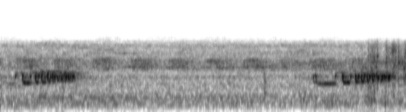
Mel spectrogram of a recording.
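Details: Green broadbill calling: a short rising note leading into a rapid, even trill, given twice about four seconds apart, against steady background hiss.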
